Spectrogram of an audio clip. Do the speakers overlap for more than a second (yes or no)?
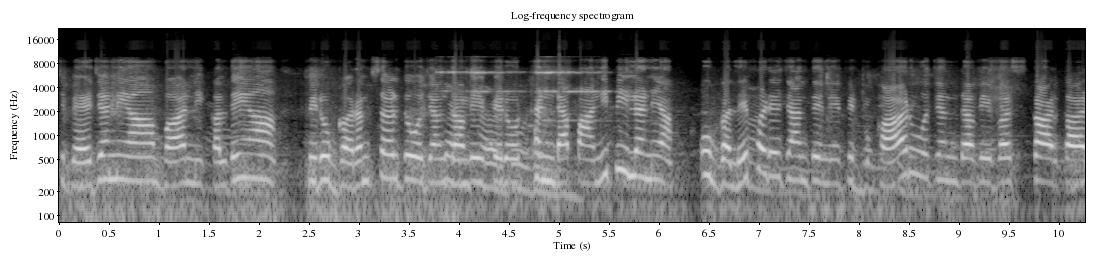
yes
